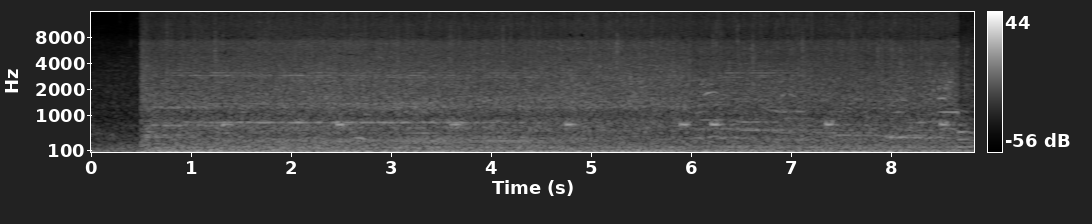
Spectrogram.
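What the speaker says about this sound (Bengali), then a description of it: "প্রচুর বৃষ্টি নামছে" Heavy rain pours onto a street in Kuala Lumpur's Chinatown on Petaling Street, a steady dense hiss that holds for the whole stretch after a brief quieter start, with faint traffic underneath.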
